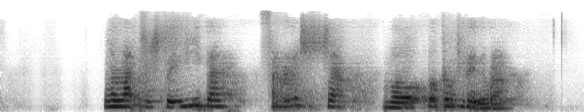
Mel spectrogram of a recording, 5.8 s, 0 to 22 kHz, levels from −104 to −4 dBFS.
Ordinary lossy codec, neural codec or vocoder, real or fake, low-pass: MP3, 96 kbps; codec, 44.1 kHz, 0.9 kbps, DAC; fake; 14.4 kHz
